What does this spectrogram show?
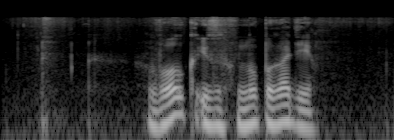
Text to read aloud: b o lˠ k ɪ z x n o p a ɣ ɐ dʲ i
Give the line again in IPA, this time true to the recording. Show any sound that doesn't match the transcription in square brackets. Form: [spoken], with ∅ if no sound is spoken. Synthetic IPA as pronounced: [v] o lˠ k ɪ z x n [u] p [ə] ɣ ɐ dʲ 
